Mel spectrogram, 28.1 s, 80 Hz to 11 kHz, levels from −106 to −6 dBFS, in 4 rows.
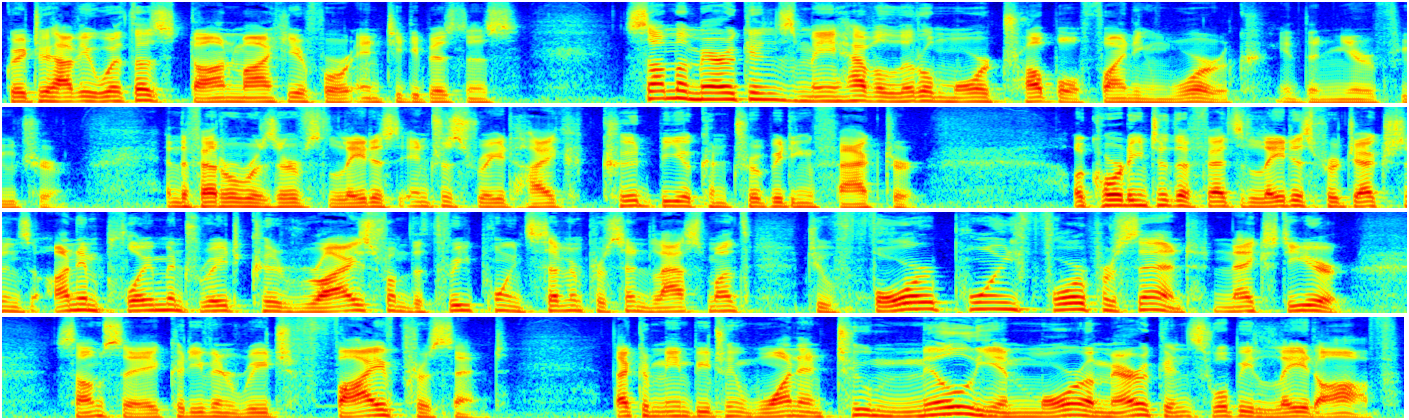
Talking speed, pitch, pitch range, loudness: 170 wpm, 135 Hz, 120-155 Hz, -20 LUFS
